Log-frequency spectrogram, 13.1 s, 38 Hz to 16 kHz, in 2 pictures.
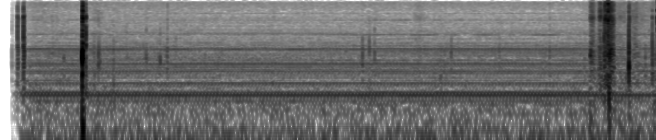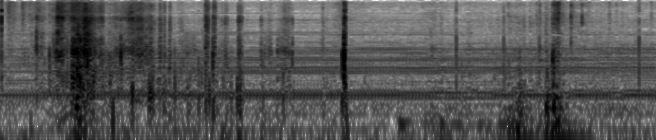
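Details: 2-year-old American Home personal refrigerator, noisy for days: steady low hum with faint buzzing, occasional knocks and rattles as the cabinet vibrates against the floor and amplifies the hum; owner's fix is wedging a slipper under it.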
